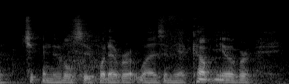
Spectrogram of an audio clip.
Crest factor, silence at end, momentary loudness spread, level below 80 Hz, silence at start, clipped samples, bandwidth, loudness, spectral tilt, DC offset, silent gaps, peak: 18 dB; 0.05 s; 8 LU; -60 dBFS; 0 s; under 0.1%; 11 kHz; -35 LUFS; -6.5 dB/octave; under 0.1%; none; -16 dBFS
